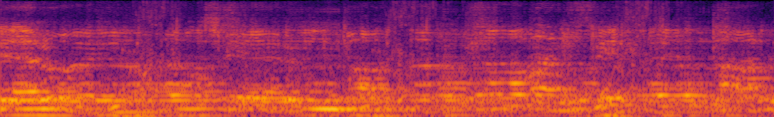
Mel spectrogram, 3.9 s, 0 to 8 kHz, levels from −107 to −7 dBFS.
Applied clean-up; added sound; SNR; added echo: neural separator model SepFormer DNS4.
